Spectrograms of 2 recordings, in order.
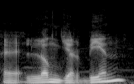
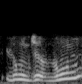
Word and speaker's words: Longyearbyen: Estás en, creo que se llama Longyearbyen. Sí, bueno, se pronuncia de una manera absolutamente infernal, algo así como Longyearbyen o algo así, en noruego, pero significa algo tan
